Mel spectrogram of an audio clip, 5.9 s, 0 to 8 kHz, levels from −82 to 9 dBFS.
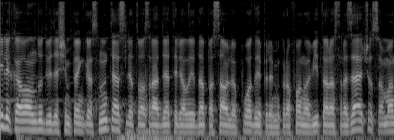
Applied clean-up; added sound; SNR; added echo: none; none; none; none.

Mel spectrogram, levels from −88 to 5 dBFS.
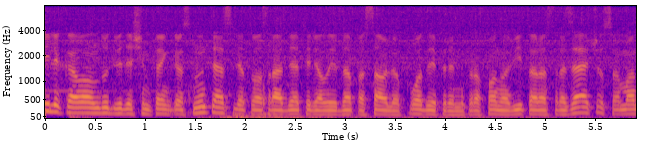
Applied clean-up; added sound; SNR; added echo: none; Sink (filling or washing) / Water tap, faucet; 17 dB; none.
